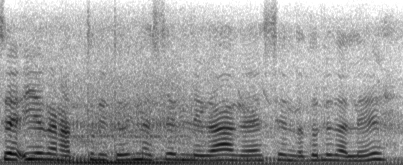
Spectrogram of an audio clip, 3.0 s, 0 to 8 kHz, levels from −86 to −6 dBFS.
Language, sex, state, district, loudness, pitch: Chakma, female, Tripura, Dhalai, -16 LUFS, 235 Hz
